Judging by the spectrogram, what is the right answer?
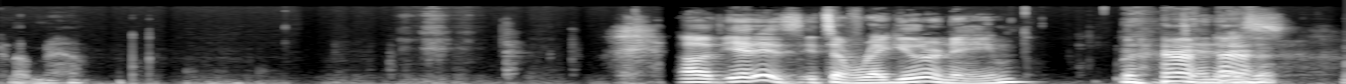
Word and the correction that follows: Denis: No, it is Denis. I think it's pronounced Denis.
